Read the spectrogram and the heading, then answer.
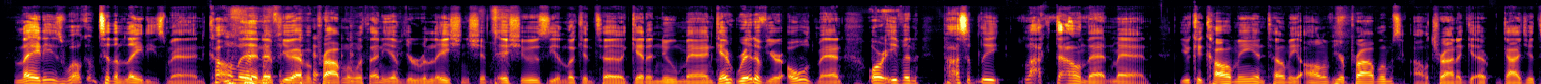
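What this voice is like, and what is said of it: Put-on sexy voice. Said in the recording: “you've been working on your sexy voice”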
